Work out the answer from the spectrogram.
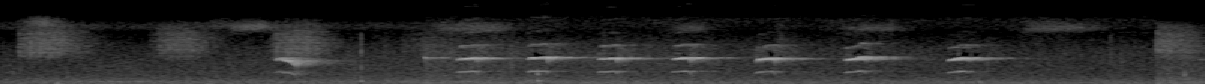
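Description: A rainforest bird calling: one downward-slurring whistle, then a run of about seven short, clear notes, roughly two a second.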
